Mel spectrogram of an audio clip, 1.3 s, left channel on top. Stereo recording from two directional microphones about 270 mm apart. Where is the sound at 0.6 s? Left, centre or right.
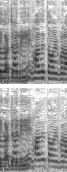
Left.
